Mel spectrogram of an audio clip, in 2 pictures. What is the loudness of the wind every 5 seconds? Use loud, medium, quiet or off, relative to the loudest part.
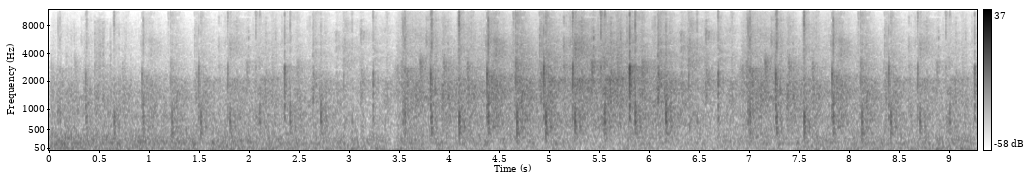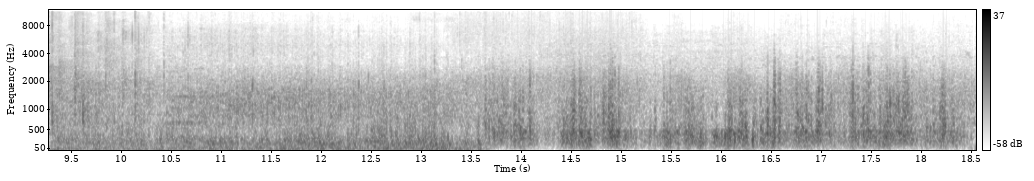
medium, quiet, loud, loud.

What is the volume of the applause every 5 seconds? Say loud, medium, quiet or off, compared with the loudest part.
loud, loud, medium, quiet.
